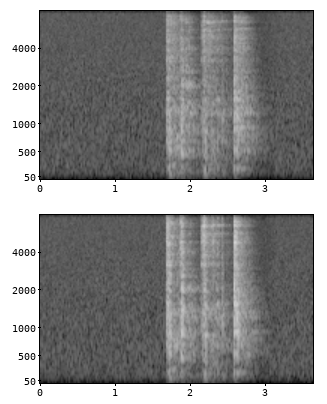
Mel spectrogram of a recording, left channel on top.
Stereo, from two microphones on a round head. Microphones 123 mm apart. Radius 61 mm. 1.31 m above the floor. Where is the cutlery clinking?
45° right (ahead or behind), 3 m.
